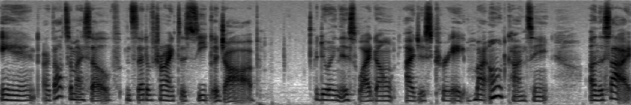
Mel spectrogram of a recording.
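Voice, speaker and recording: A fairly low-pitched woman with an American accent and vocal fry, at a fairly slow pace with ordinary pitch variation, in a very clean recording with a silent background. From Minneapolis, Minnesota. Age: 20s. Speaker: podcast host. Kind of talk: casual solo monologue. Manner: frequent laughter.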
